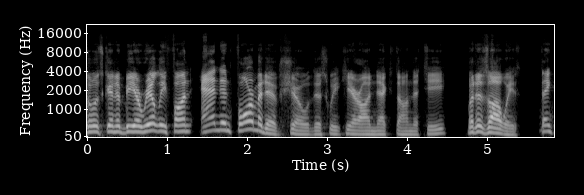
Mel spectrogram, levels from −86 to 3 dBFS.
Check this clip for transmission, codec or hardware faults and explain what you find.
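No transmission, codec or hardware faults can be heard anywhere in the recording, and the signal holds steady without any disturbance.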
